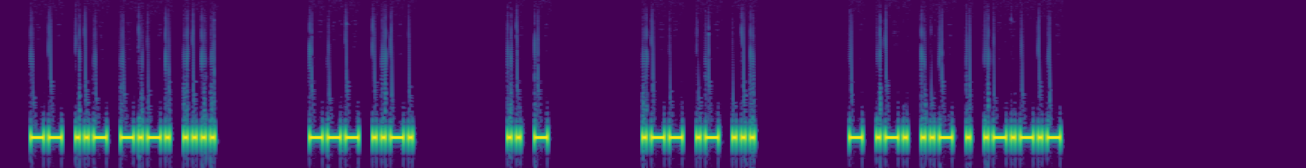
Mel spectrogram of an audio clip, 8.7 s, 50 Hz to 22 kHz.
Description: Morse code, heard as a keyed tone, about 40 wpm, 700 Hz. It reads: MUCH OF IT WAS TRUE.
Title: 3x Word-Spacing - Sentences from Top 400 Words - 40wpm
